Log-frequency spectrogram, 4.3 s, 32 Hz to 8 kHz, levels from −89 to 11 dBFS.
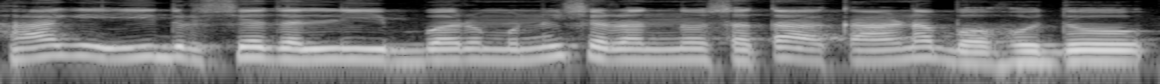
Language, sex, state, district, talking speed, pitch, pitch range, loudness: Kannada, male, Karnataka, Bangalore, 95 wpm, 160 Hz, 150-180 Hz, -13 LUFS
